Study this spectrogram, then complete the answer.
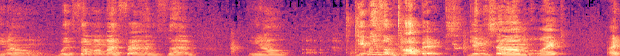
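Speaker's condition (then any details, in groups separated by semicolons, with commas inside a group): Spastic quadriplegic cerebral palsy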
